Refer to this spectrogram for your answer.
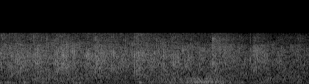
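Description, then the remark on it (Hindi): An audience applauds steadily for about three seconds, a dense, even wash of many hands clapping with no pauses and no voices standing out. “सभी तालियां बजाए दीदी के लिए, 60 साल हो गए, कोई कम नहीं है।”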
